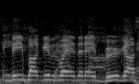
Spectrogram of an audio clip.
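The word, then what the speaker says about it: Bugha: Booga spelled like his actual name though. B U G H A B.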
